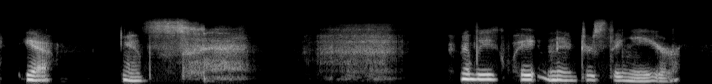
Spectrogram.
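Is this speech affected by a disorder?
Yes: cerebral palsy; visible disability.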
